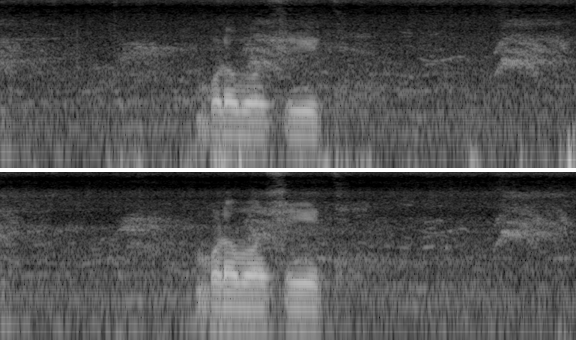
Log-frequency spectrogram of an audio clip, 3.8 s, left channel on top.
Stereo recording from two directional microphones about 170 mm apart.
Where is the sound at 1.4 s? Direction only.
35° right (ahead or behind).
